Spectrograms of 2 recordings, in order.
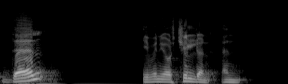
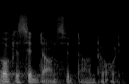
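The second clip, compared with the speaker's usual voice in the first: soft, hushed, soothing father; quietly calm the angry son; 4 semitones lower, 10 dB quieter, faster than usual. Retold or imitated. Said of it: "The father was very calm".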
